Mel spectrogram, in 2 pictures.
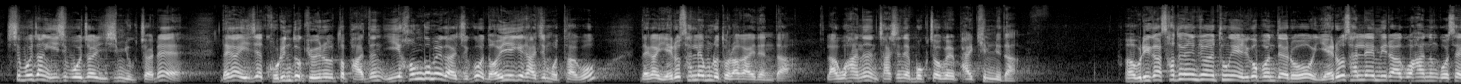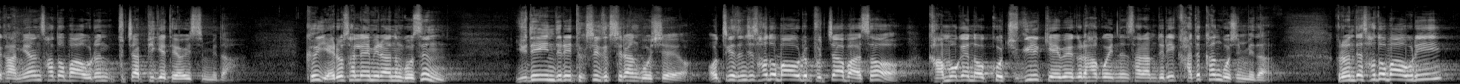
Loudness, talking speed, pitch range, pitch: -12 LUFS, 365 characters per minute, 170-230 Hz, 200 Hz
